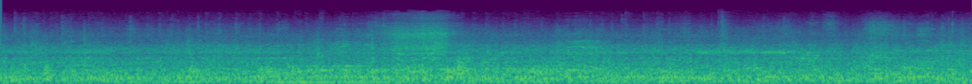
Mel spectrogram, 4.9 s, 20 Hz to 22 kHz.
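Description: Running noise of an E257 series limited express at speed, heard inside the passenger car: a steady rumble of wheels on rail with a few faint clicks and a brief hiss about two seconds in.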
